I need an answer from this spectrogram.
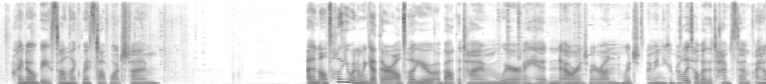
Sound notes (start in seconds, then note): none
